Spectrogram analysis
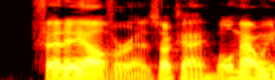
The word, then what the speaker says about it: Fede: It is Fede. Yeah, let's go with Fede. I figured. That sounds right. Fede Alvarez.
